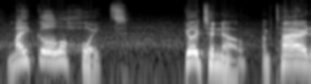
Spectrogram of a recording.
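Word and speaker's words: Hoecht: by the way I just checked it it's pronounced hoit Michael hoit good to know I'm tired of saying it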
